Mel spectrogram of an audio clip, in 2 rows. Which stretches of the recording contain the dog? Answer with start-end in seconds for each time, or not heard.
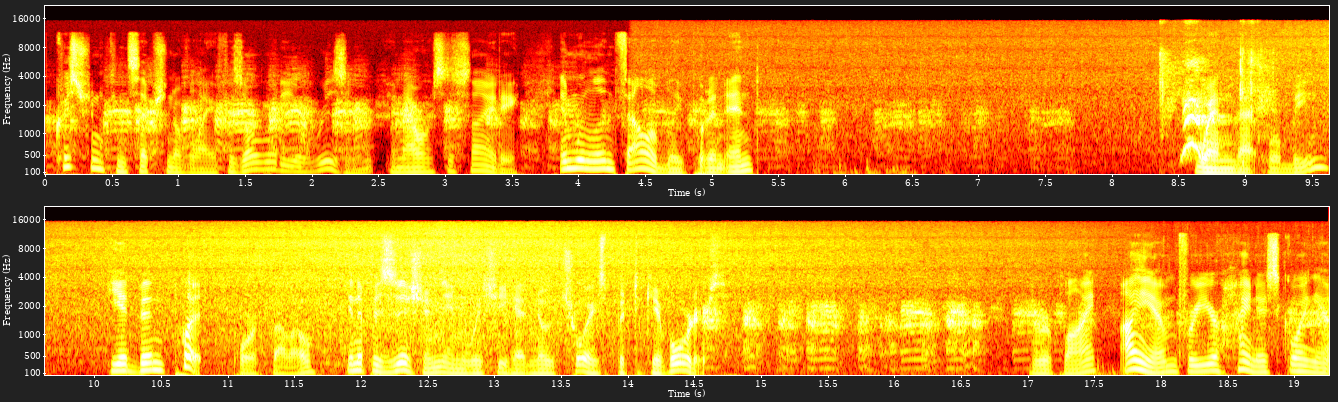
8.3-9.2.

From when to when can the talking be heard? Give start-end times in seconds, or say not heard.
0.0-5.3, 8.6-14.8, 17.0-19.2.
